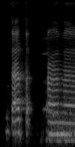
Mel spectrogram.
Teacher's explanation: Tat ada bunyi te. Jangan baca tot. Dia ta tu masih lagi nipis. Tat. Ya, jangan bila dengar mengaji anda tengok dia baca salah ke tidak Sebenarnya disebabkan tanwin jumpa dengan hamzah wasal kena ubah.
